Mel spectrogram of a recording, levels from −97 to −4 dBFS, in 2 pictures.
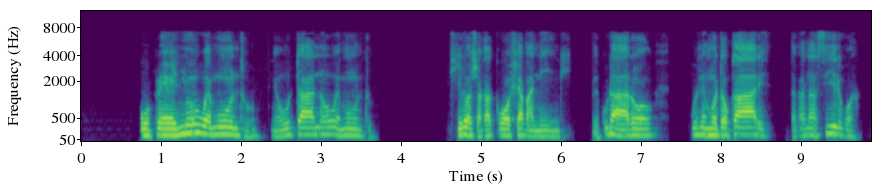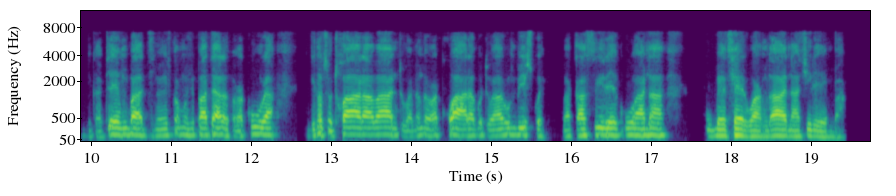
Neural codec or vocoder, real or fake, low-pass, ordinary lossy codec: codec, 16 kHz, 2 kbps, FunCodec, trained on Chinese and English, 25 frames a second; fake; 7.2 kHz; MP3, 64 kbps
